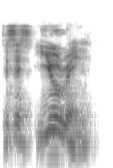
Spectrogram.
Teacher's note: this is urine with stress on the first syllable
